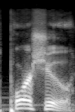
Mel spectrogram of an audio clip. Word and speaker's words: Porsche: The pronunciation, because the name is 2 syllables, Porsche, not one, and almost nobody outside the faithful says it correctly on the first try.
